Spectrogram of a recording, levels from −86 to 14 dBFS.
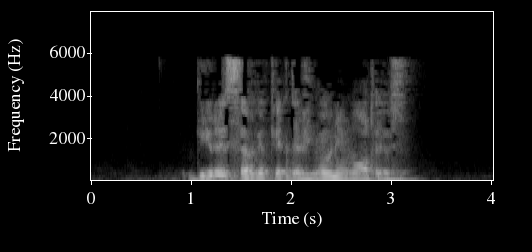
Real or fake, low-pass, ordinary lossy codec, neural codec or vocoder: fake; 7.2 kHz; MP3, 24 kbps; codec, 44.1 kHz, 2.6 kbps, DAC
